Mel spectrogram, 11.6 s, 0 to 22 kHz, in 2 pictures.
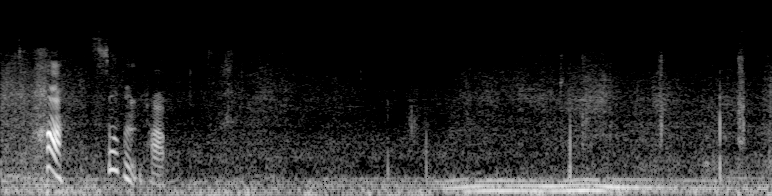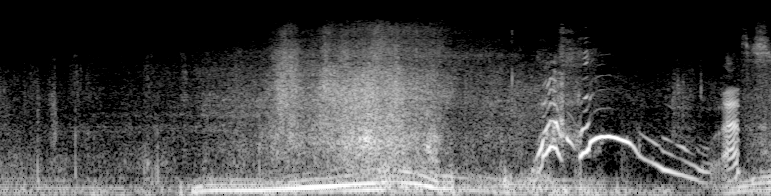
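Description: A 2021 Nissan GT-R's engine revs up and falls while the car does a donut in snow, with rising and falling engine tones swelling loud near the end and voices talking over it.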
